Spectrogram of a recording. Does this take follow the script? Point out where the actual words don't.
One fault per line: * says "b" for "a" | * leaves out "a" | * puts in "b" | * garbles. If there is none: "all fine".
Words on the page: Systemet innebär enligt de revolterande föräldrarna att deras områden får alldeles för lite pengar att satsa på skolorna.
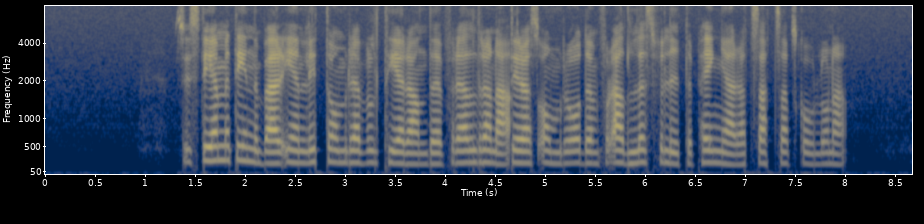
* leaves out "att"
* leaves out "på"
